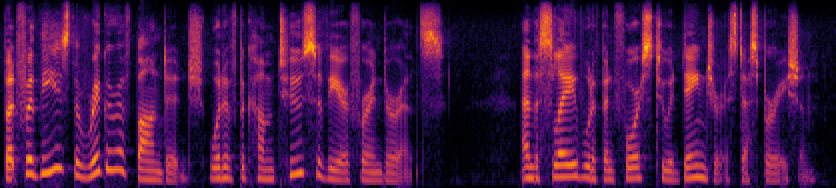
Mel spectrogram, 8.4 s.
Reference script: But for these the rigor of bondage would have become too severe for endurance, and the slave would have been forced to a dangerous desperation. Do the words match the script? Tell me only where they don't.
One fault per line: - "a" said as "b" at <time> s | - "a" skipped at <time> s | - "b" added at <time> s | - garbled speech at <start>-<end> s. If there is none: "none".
none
